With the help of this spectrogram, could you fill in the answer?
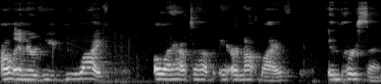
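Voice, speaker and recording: Fairly high-pitched and somewhat breathy, a woman speaks in an animated tone at a fairly quick pace. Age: 40s. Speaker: nurse and mother. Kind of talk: casual chat.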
